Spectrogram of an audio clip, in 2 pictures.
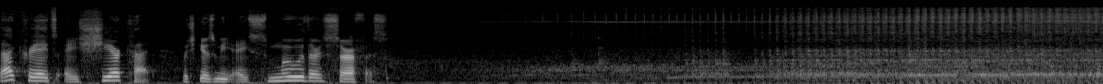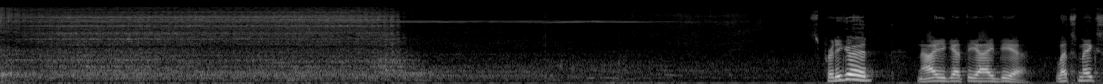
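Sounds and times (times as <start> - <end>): chisel scraping wood on lathe: 7.0 - 15.2.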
